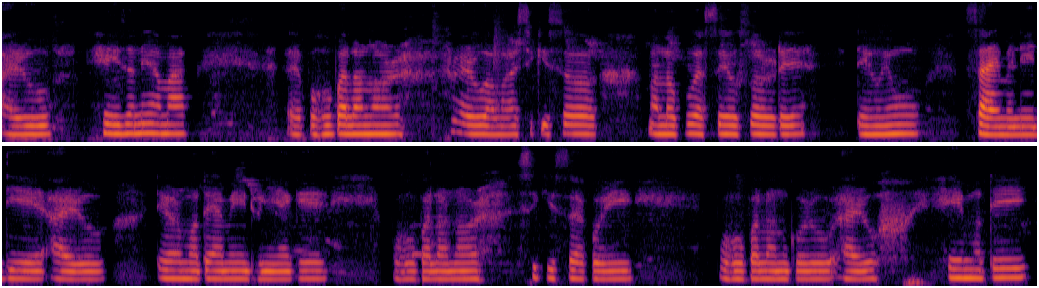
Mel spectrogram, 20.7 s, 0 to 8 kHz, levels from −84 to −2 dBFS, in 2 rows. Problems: background sounds at intervals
